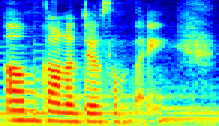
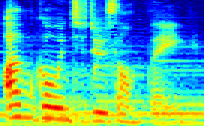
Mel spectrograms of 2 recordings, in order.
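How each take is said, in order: First: Going to is reduced to gonna. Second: Going to is said in full.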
